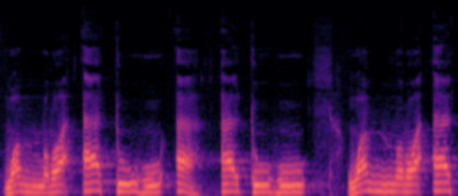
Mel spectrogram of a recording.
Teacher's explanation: Often a mistake that's made by people with that, not making the hamza clear, and the hamza is from the bottom of the throat.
